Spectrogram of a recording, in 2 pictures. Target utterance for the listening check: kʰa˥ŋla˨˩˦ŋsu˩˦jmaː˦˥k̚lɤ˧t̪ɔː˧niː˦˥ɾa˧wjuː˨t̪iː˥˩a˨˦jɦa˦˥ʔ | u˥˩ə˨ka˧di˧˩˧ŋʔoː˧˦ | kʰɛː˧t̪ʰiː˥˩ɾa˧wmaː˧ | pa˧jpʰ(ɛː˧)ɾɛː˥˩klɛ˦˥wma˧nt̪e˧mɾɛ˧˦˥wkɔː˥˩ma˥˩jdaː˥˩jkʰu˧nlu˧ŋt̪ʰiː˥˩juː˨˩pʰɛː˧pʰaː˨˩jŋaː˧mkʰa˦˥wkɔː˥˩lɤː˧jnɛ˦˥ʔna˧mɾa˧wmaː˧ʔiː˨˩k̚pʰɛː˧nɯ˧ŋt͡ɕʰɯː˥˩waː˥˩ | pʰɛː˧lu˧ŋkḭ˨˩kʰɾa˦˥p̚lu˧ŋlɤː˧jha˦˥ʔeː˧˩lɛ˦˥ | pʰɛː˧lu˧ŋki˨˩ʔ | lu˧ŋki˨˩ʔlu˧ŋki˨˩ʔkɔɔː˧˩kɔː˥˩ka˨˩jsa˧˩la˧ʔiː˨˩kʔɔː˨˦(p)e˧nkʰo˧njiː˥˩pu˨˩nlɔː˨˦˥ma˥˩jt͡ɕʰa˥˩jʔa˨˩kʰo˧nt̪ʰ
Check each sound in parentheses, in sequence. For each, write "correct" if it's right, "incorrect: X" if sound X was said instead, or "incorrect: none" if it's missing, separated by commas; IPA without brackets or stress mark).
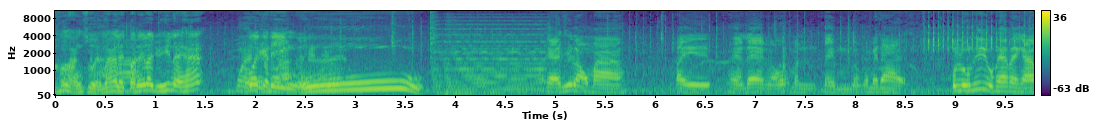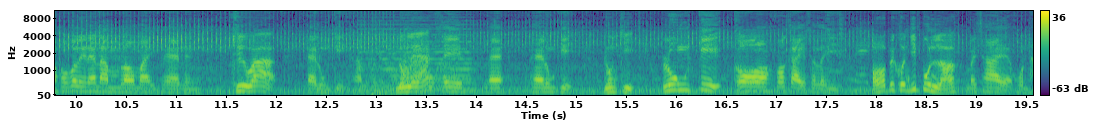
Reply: correct, correct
